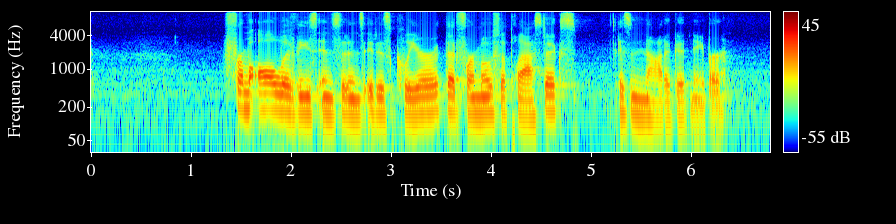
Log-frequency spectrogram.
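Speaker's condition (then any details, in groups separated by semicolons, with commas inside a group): No condition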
